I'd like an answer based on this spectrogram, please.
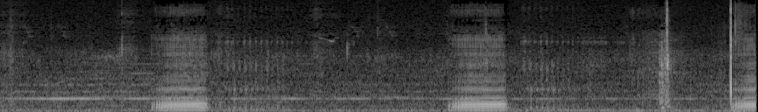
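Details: Shar Pei puppies snoring: two loud, low rasping snores about four seconds apart, each lasting roughly half a second, over a steady background hum, with a couple of sharp clicks near the end.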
